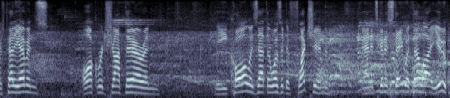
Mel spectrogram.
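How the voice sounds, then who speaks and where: A man projects his high voice with ordinary pitch variation, at a fairly slow pace with long, frequent pauses. Background noise is noticeable. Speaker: sports play-by-play announcer. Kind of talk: live basketball play-by-play commentary.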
